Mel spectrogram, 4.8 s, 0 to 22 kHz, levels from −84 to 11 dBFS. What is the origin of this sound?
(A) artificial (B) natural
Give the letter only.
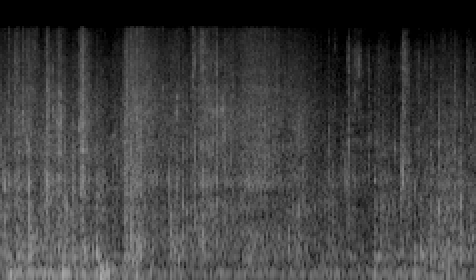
A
